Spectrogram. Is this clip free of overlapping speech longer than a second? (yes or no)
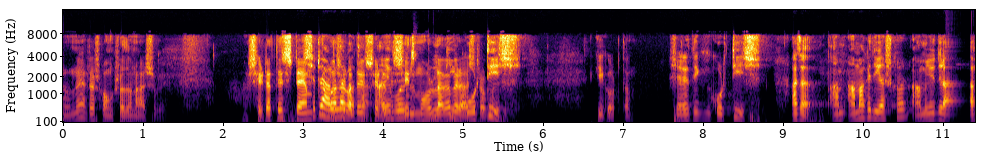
no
